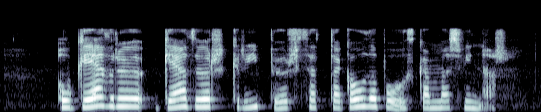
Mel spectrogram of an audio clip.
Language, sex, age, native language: Icelandic, female, 20-29, German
